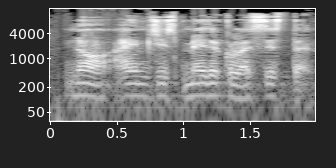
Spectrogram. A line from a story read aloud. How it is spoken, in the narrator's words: said the young man in a heavy Asian accent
